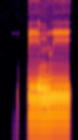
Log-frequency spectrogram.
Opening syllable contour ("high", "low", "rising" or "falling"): low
